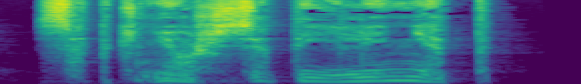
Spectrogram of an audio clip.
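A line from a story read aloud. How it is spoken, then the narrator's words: Hissing. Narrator (Russian): прошипел Гарри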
